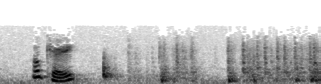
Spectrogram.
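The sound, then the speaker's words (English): A brief voiced murmur, then a door knob is turned and jiggled repeatedly against a locked door in a workshop, a steady run of metallic clicks and rattles that goes nowhere. “Take the key and open the door. Huh? You sure it's all right? Try the knob first.”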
